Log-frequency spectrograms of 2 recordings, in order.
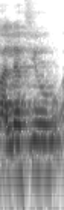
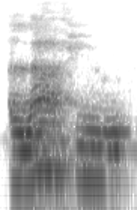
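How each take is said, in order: First: Said in the usual way. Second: Drawn-out, softer "I love you", each word lingering; slow tender love you. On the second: Shown as a demonstration. Old husband answering his wife, slow and tender. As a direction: breathe it out slowly, lovingly. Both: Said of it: "agak beda gitu bilangnya".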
